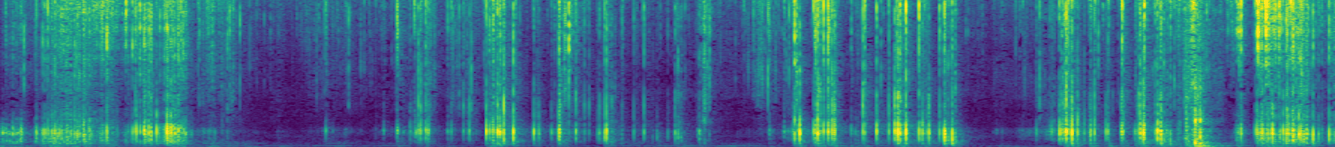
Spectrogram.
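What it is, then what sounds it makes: Pomelo in plastic mesh net. Long nails scratch across the orange plastic mesh net and rind of a large, solid pomelo tied with a red ribbon. Bursts of dry, crinkly scratching with bright edges come in several waves, each separated by brief near-silent pauses.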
